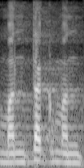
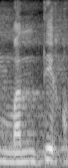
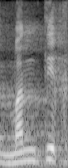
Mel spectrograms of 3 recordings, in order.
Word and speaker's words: منطق: لوگ منطق کہتے ہیں. میں ٹی وی پہ بھی بات ٹاک شوز کو دیکھتا ہوں تو منطق، یہ منطق نہیں ہوتا بھائی، لفظ کا حسن نہ بگاڑیں، یہ منطق ہوتا ہے. یہ لفظ منطق ہے، منطق نہیں ہے.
